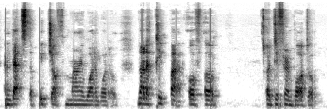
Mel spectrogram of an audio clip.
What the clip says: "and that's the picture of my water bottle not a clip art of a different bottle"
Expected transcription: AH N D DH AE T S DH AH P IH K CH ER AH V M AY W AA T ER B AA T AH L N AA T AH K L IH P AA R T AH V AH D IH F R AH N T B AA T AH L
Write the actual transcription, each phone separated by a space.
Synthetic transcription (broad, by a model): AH N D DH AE T S DH AH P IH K CH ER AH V M AY W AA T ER B AA T AH L N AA T AH K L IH B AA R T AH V AH D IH F R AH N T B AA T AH L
